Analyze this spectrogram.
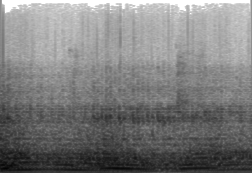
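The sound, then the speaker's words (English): A car engine starts up and runs loud, a steady low rumble with a throaty drone that rises and falls slightly in pitch as the car drives off down a road, with no voices. “Yeah, and there's the car. Start her up and go down the road away.”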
